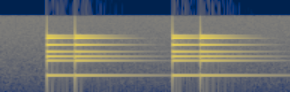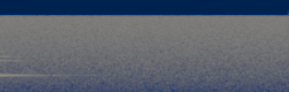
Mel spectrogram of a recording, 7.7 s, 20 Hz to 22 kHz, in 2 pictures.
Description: Ship's bell, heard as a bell. 4. Four half-hours of the watch have passed.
